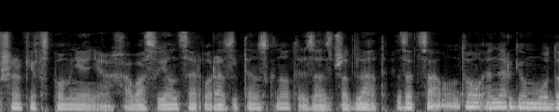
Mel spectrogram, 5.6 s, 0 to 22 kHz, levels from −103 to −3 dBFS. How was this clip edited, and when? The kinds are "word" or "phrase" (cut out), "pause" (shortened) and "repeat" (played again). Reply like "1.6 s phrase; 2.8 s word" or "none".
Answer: 2.0 s word; 2.3 s word; 3.3 s word; 3.9 s pause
